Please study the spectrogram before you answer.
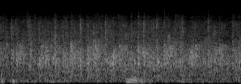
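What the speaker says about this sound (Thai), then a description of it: "ปรบมือต้อนรับ" Audience applause welcoming a physician guest onto a Thai talk show about an immunity-boosting supplement, a steady dense wash of clapping throughout with faint voices underneath.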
